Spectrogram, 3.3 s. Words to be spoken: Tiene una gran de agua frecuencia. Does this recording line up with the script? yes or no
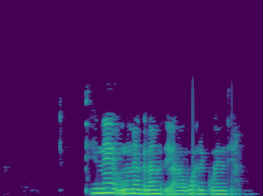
yes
